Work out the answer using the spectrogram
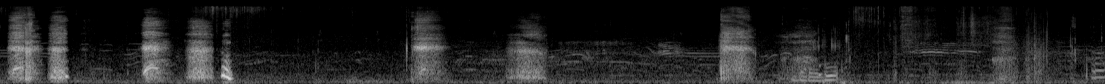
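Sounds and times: breathy sniffling: 0.0s - 0.8s, 1.4s - 2.4s, 4.0s - 5.5s, 7.2s - 8.2s
woman sobbing: 0.0s - 2.5s.

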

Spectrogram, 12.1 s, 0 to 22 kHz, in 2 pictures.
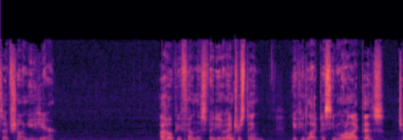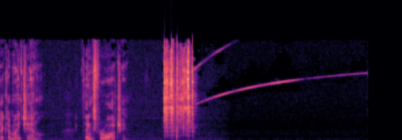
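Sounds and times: camera shutter click: 8.5s - 9.3s
flash recharging whine: 8.5s - 11.6s.

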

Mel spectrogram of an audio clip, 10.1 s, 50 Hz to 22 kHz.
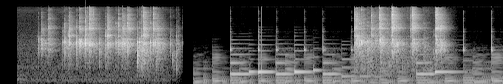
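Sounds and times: small hard objects clattering: 0.8s - 3.7s, 7.1s - 9.0s.

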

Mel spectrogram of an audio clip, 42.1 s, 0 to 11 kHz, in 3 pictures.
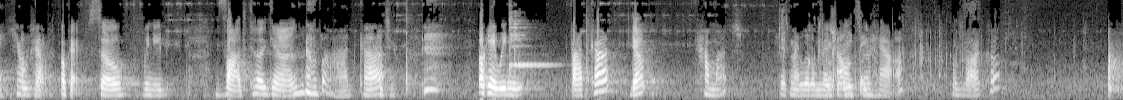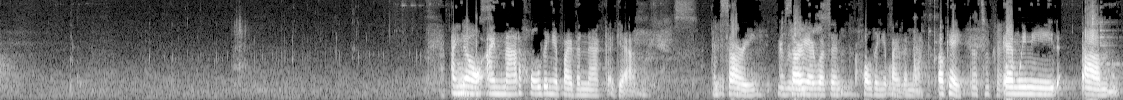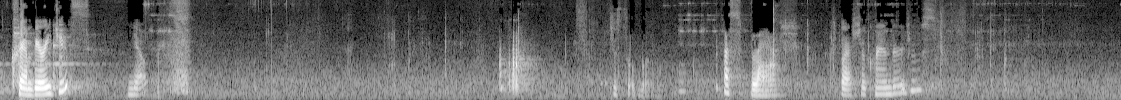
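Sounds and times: liquid trickling into glass: 12.5s - 13.0s, 15.8s - 19.7s.

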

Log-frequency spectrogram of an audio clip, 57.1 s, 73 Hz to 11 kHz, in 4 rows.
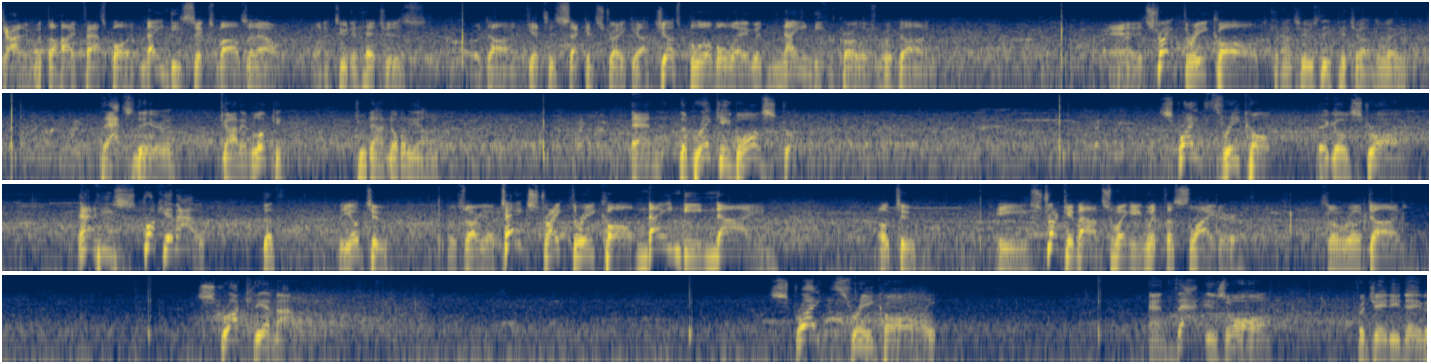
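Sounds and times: crowd murmur: 9.3s - 57.0s
ball smacking into mitt: 14.3s - 14.6s.

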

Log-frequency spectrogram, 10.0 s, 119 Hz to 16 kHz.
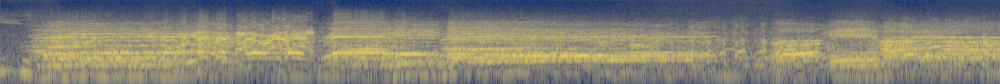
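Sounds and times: group of voices singing: 0.2s - 10.0s.

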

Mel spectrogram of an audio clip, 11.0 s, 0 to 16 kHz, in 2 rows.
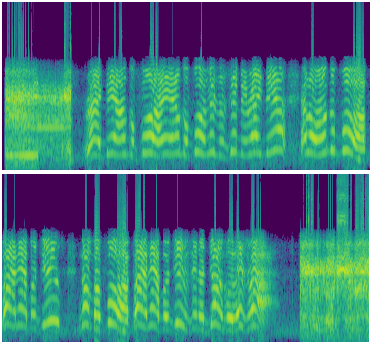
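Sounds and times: radio static hiss: 0.0s - 1.2s, 9.9s - 11.0s
steady radio tone: 0.0s - 1.2s, 9.6s - 11.0s
man's voice over radio: 1.2s - 11.0s.

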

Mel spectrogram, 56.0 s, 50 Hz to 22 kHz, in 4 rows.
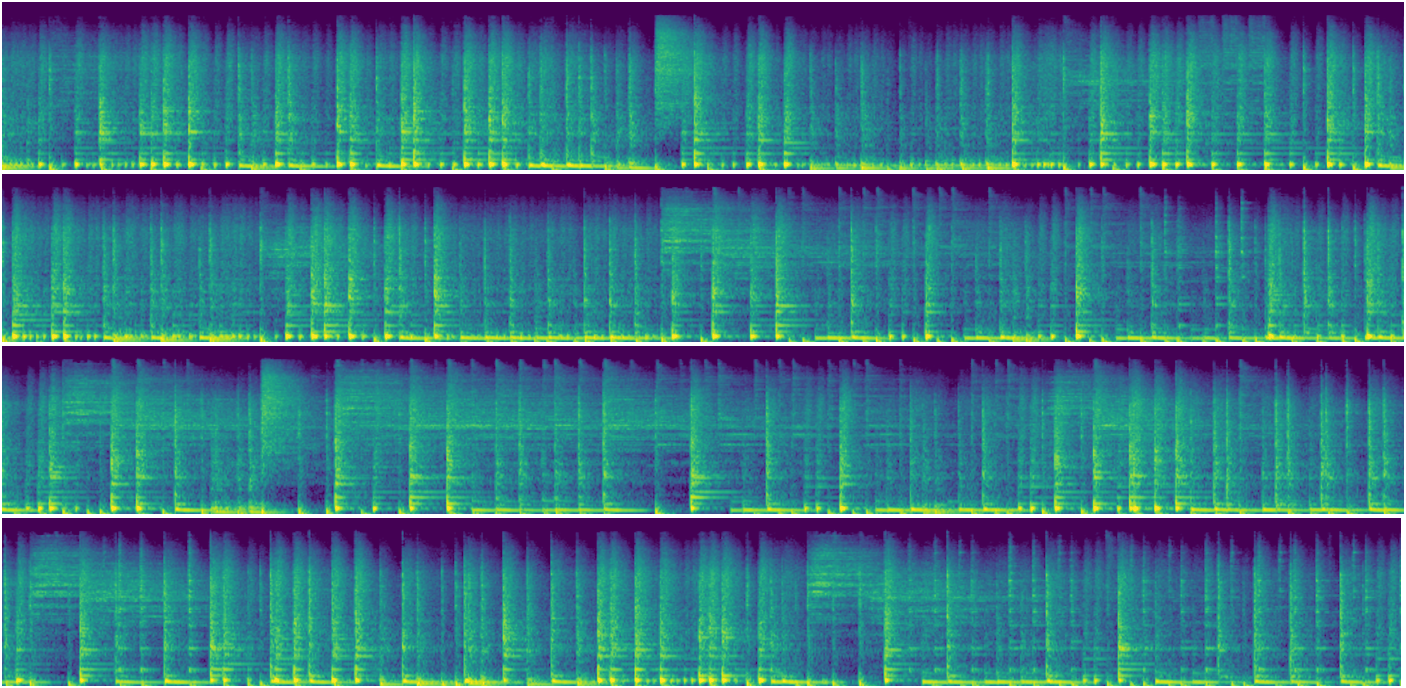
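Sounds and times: drum kit played fast: 0.0s - 56.0s.

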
